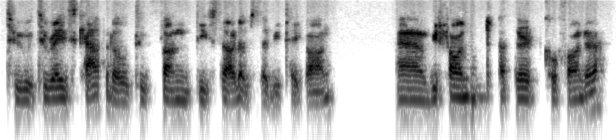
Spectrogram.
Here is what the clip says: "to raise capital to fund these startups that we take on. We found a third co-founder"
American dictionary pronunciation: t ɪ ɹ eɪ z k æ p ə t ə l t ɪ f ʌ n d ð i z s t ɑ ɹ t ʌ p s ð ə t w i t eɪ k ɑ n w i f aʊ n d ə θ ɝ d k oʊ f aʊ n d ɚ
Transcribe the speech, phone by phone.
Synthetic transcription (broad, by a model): t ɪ ɹ eɪ z k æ p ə t l t ɪ f ʌ n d ð i z s t ɑ ɹ t ʌ p s ð ə t w i t eɪ k n w i f aʊ n d ə θ ɝ d k oʊ f aʊ n d ɚ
